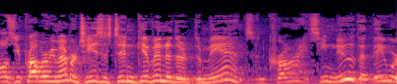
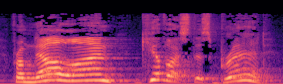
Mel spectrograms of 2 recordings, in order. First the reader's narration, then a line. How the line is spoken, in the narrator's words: begged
